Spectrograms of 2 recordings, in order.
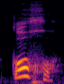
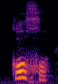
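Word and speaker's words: cojo: 그래서 여기에서 G 대신에 이제 해 대신에 호따를 써줘요. 꼬호, 꼬호. 같은 꼬헤르, 흐 소리를 맞춰주려고 꼬호라고 씁니다.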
